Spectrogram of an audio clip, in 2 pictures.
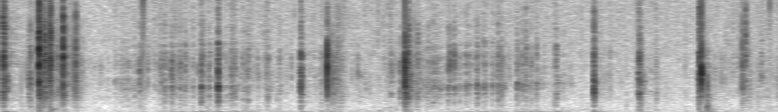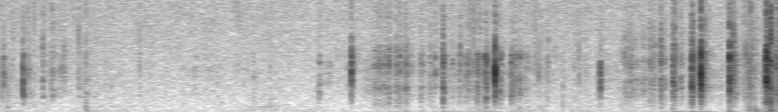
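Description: A utility knife blade shaves and scrapes a solid white bar of soap with red remnants, held in the palm. Crisp, bright scraping and crackly shaving sounds come in short, sharp bursts with a few louder snaps, separated by quieter stretches of faint scratching.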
